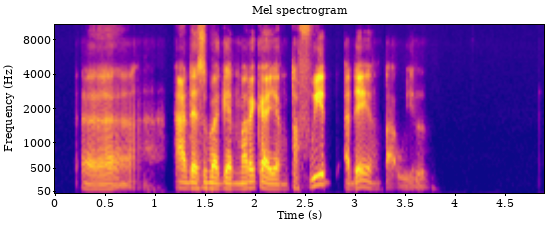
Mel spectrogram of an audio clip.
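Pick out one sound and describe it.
A man speaks calmly into a headset microphone, heard over an online call.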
